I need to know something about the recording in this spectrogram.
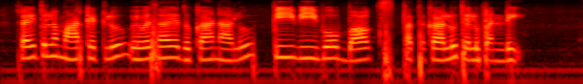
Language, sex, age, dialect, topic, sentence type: Telugu, female, 60-100, Central/Coastal, agriculture, question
